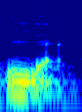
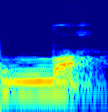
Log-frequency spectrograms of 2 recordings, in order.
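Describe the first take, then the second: First: The L is light, said with spread lips. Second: The L is heavy, said with a full mouth. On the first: "ചിരിച്ചുകൊണ്ട് പറയാൻ" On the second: "തഫ്ഹീമായിട്ട് പറയേണ്ടത്"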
